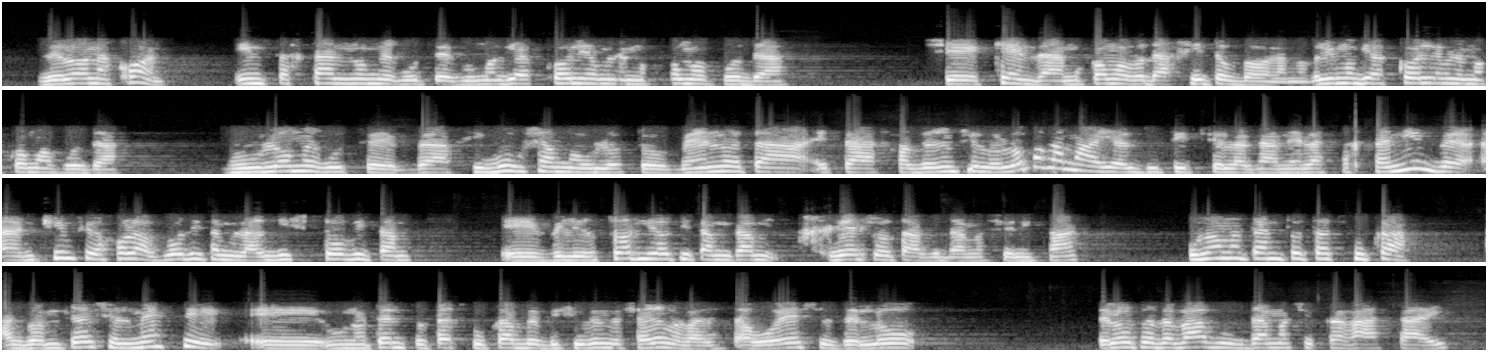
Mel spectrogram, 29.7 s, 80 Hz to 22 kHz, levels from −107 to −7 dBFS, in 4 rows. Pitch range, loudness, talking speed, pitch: 180-220 Hz, -17 LUFS, 190 wpm, 195 Hz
